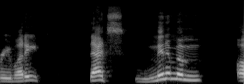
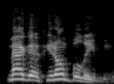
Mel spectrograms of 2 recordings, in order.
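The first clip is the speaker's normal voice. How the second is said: ordinary talk, nothing marked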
